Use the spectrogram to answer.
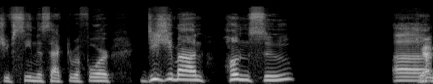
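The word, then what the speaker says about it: Djimon Hounsou: his name but you've seen this actor before Digiman honu uh J hansu yeah jiman g excuse me jiman hansu uh by Duna plays a character named nemesis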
